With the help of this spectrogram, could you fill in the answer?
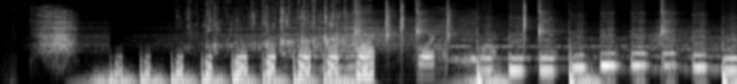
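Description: A drink is poured into a glass: a quick splash, a steady run of rhythmic glugs, then brighter ringing trickles as the glass fills. No one speaks.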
